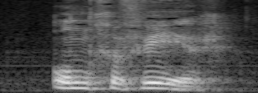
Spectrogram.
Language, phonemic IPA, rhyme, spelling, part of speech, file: Dutch, /ˌɔŋ.ɣəˈveːr/, -eːr, ongeveer, adverb, Nl-ongeveer.ogg
- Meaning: about, roughly, approximately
